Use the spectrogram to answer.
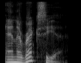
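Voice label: "anorexia", British English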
